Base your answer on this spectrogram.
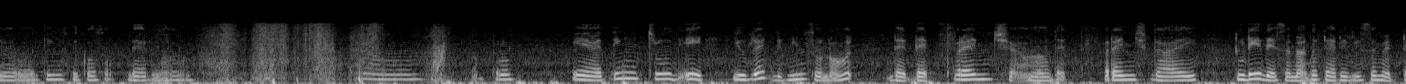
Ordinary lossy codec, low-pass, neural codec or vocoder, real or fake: Opus, 32 kbps; 7.2 kHz; codec, 16 kHz, 16 kbps, FunCodec, trained on LibriTTS, 50 frames a second; fake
